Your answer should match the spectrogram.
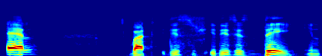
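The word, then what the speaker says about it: elles: You pronounce ILS, il also. E-L-L-E-S also is pronounced L.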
